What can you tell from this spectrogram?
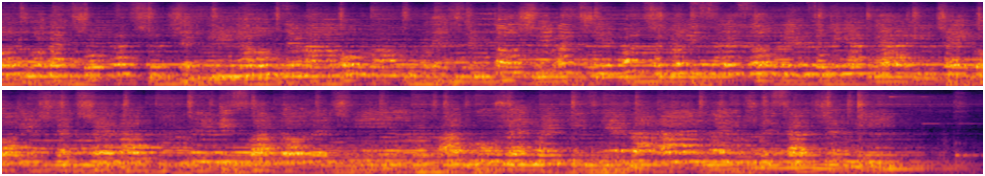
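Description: Primary-school children's choir singing together in unison and parts, the singing stopping shortly before the end as the song finishes.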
